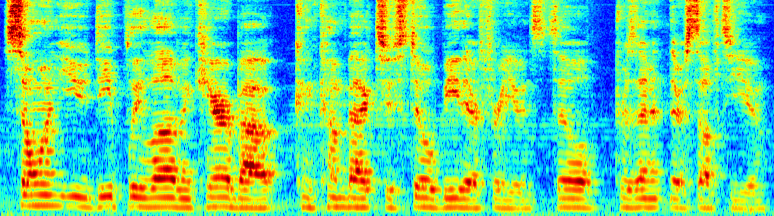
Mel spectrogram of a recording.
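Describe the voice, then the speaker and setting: A man interviewing a guest, casual and a bit halting as he shares a family story. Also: mid-range voice, flat delivery, distant mic, a little hiss or hum. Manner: casual, halting, laughs often. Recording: echoey room, voice away from mic.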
